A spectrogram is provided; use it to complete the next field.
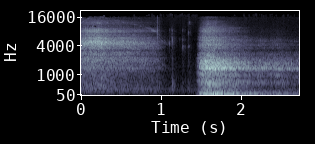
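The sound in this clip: A deep breath drawn in: a loud, breathy rush of air starting after a brief quiet gap and slowly tapering off.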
